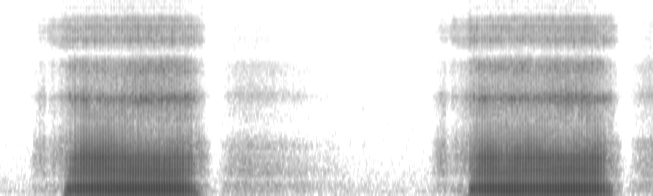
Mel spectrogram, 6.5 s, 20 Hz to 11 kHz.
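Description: Loud, rough, low rattling snores on breathing in, with quieter breaths out between them, about 15 cycles a minute: snoring.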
